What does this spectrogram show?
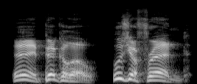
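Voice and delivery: deep, low, throaty call. A newcomer calls out to Piccolo from behind Alibi: deep, throaty voice. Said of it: "A deep, throaty voice calls out".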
